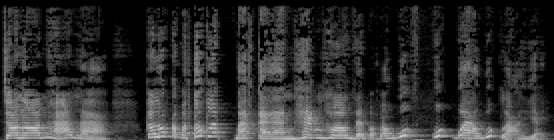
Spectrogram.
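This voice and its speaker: Bright lively woman storyteller. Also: high-pitched, moderate pace. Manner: animated, acts out quoted shouting in a raised voice. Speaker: ghost story narrator. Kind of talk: casual storytelling to listeners.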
